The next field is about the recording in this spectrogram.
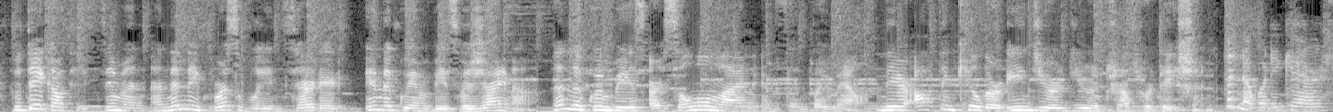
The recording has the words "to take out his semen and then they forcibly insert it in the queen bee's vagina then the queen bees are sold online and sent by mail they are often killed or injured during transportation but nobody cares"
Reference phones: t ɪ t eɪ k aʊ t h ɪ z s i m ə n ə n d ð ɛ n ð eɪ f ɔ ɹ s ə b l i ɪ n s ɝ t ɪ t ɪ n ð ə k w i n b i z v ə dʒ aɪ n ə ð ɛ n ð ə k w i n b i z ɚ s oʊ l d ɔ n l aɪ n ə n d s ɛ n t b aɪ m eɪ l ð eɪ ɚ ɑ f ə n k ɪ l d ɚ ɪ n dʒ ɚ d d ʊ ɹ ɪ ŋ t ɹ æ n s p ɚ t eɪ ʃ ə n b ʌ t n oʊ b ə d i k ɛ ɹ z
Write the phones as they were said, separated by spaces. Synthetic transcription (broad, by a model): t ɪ t eɪ k aʊ t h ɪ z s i m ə n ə n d ð ɛ n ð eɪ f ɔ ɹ s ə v l i ɪ n s ɝ t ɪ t ɪ n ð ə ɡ w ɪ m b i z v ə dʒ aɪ n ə ð ɛ n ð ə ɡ w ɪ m b i z ɚ s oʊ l ɔ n l aɪ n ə n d s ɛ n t b aɪ m eɪ l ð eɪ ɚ ɑ f ə n k ɪ l d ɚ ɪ n dʒ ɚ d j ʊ ɹ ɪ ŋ t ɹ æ n s p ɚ t eɪ ʃ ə n b ʌ t n oʊ b ə d i k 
